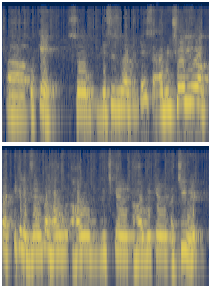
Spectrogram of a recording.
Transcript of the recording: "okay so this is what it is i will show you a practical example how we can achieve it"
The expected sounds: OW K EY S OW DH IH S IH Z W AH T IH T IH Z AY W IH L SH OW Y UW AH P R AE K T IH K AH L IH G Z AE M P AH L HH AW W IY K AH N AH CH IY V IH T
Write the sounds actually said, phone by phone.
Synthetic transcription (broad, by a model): OW K EY S OW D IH S IH Z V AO T IH T IH Z AY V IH L SH OW Y UW AH P R AE K T IH K AH L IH G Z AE M P AH L HH AW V IY K AH N AH CH IY V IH T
